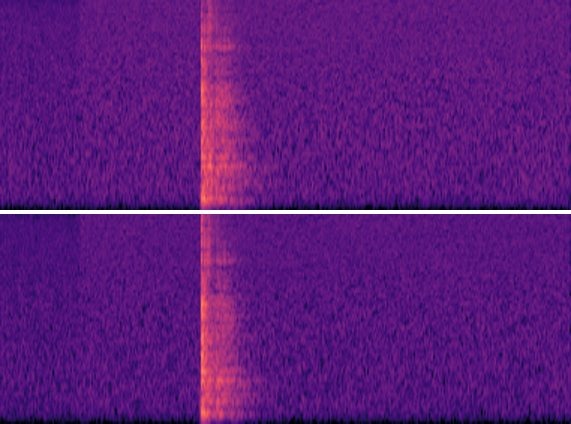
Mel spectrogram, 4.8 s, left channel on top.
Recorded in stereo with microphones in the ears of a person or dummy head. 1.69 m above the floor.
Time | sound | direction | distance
1.7 | a thud | 30° right (ahead or behind) | 4.5 m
